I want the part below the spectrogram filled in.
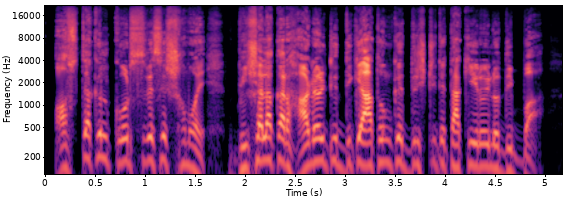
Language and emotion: Bengali, fearful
